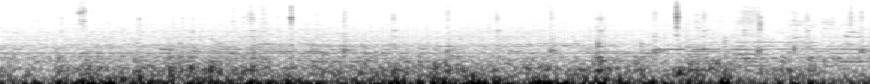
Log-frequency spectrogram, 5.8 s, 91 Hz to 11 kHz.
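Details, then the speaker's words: EV-converted BMW Z3 driving after rebuild to fix the squeaking motor-to-gearbox coupler: even low road rumble, no squeak or squeal; runs fine. "as you can hear no nasty squeaks cars running fine"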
